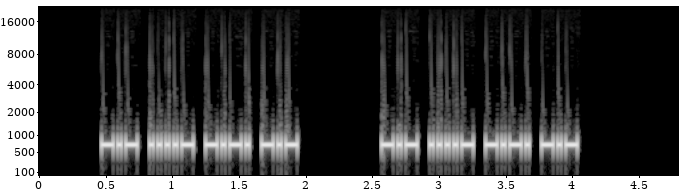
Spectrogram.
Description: Morse code, heard as a keyed tone, about 37 wpm, 700 Hz. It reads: K4CK K4CK
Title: USA Call Signs - 4 Characters - Repeated 2x - 40wpm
